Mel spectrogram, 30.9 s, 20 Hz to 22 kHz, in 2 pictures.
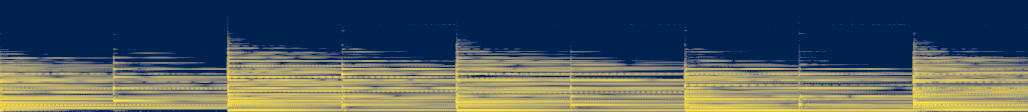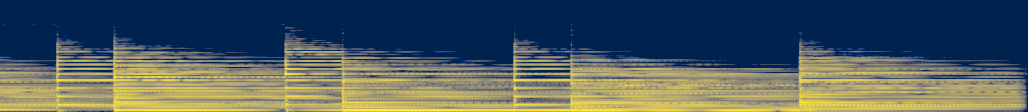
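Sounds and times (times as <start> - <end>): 
piano intro in D major and B minor at 140 BPM: 0.0 - 30.8.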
